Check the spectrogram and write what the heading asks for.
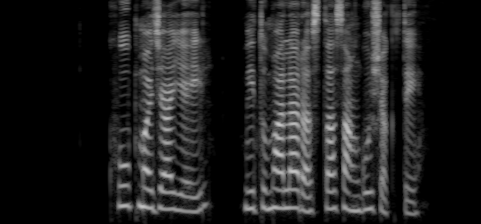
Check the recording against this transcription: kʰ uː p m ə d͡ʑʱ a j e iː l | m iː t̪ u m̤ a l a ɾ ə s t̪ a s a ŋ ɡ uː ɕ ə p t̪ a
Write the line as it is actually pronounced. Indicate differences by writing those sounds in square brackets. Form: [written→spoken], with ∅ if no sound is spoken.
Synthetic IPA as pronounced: kʰ uː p m ə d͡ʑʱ a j e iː l | m iː t̪ u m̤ a l a ɾ ə s t̪ a s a ŋ ɡ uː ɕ ə [p→k] t̪ [a→e]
